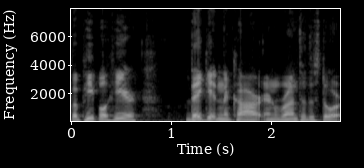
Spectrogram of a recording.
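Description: A man with a Chicago accent talks very fast at a medium pitch, his tone bright and sharp. His intonation is lively, with vocal fry. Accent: Chicago American. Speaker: comedian. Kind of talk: comedy bit in TV interview. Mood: playful, animated storytelling. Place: studio. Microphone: lapel.

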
